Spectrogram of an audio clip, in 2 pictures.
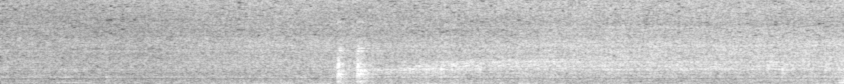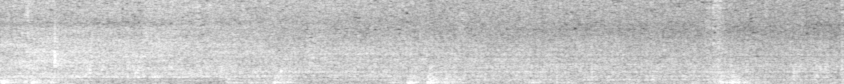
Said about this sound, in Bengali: এবার আমি এর মধ্যে হাফ কাপ জল দেবো।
